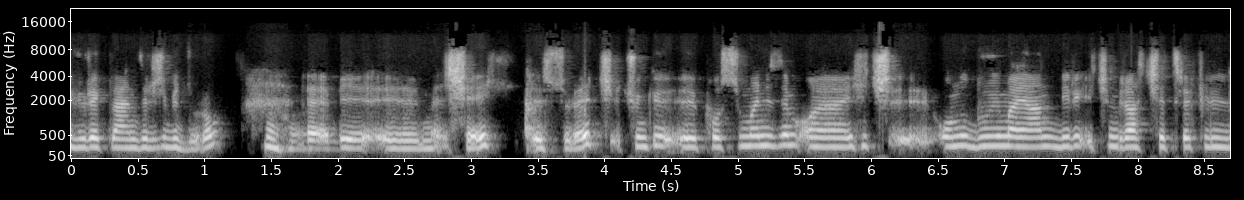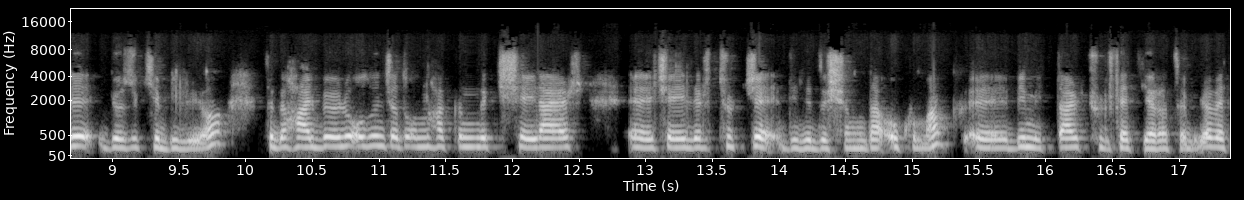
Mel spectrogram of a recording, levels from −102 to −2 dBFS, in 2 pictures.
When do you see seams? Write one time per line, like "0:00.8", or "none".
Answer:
none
